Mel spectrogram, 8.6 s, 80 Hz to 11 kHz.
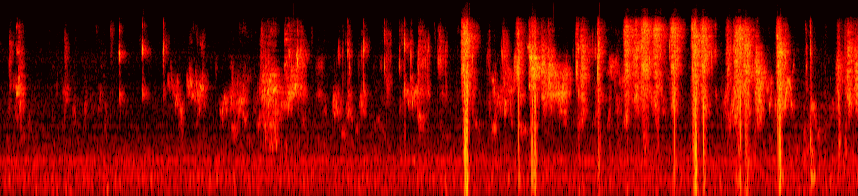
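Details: Parakeet at the swings, recorded 12 20 14: busy warbling chatter growing louder, mixed with sharp clicks and taps, and a faint background hum.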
